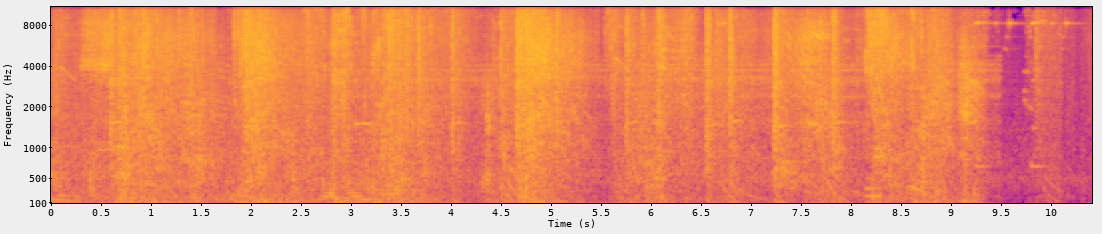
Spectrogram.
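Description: Loud bursts of fighting effects crash and rumble.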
